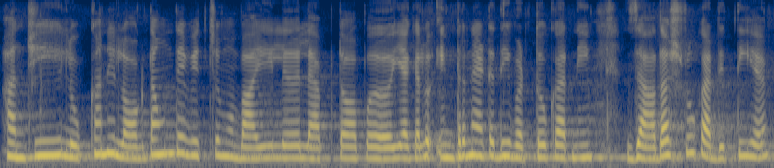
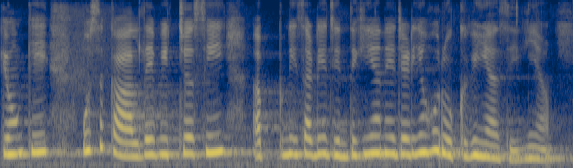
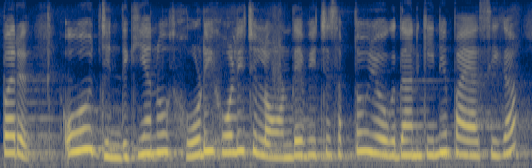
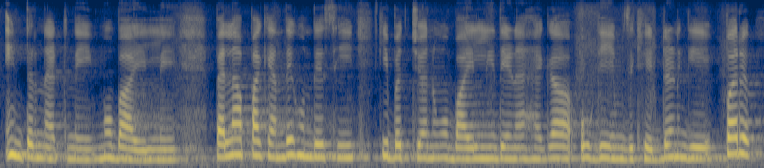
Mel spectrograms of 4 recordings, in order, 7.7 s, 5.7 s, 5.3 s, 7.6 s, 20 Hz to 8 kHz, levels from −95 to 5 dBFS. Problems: background sounds at intervals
